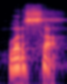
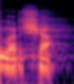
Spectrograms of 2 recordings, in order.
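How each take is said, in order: First: The middle sound is a plain s. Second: The middle sound is a palatal sh. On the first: "It will not be varsa" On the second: "it will not be varsha"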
